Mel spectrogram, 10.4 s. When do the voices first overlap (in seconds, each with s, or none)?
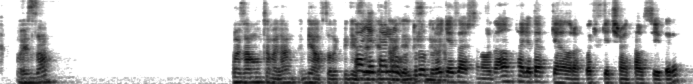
5.3 s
